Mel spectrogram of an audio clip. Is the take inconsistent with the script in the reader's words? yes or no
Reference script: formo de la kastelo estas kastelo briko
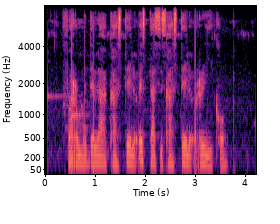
no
